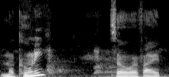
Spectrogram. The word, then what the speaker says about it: Mikuni: So I got the carburetor here in my hand, and they pronounce it Mikuni.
